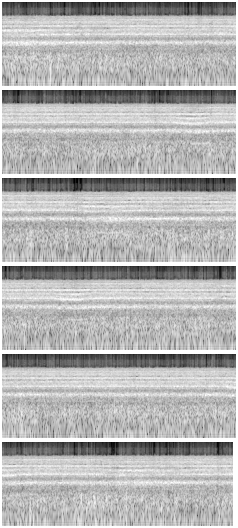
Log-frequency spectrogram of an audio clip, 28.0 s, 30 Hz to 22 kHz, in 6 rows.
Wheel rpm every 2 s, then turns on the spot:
220, 230, 240, 230, 230, 230, 230, 230, 230, 230, 230, 230, 230, 230.
none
